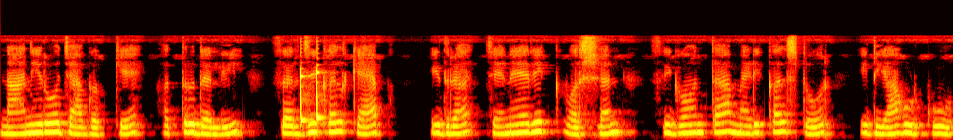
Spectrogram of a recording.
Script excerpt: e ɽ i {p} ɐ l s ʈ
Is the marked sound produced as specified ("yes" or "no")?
no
